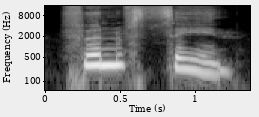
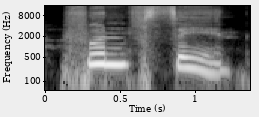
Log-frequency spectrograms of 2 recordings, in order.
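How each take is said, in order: The two takes are said the same way.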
